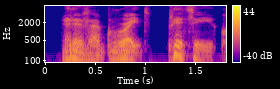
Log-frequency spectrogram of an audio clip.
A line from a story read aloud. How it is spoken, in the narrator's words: croaked Jacques III, dubiously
